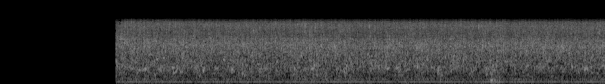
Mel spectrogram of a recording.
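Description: Artificial rock waterfall spilling into a swimming pool: a steady, even rush of falling, splashing water that starts about a second in.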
